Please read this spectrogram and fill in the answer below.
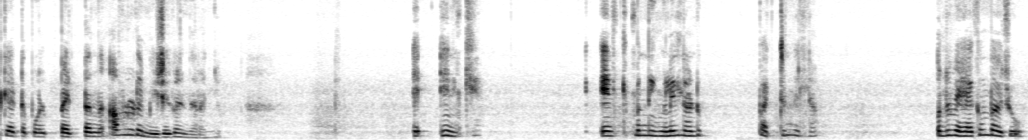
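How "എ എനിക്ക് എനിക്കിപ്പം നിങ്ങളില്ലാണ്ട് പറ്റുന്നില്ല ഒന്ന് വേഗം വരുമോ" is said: higher, breaking, halting voice on the edge of tears; a choked-up plea to her husband; tearful plea. Acted. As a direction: beg him to come back as the tears start. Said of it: "അവൾ കരഞ്ഞു പോയിരുന്നു".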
